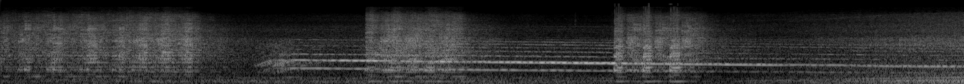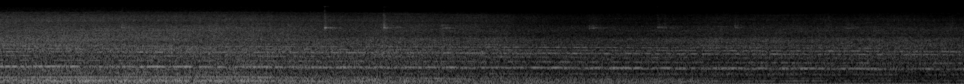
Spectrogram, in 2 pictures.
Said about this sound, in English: here is a thing that I call Freaky Fire Truck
